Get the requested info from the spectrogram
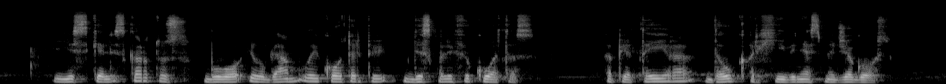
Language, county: Lithuanian, Vilnius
